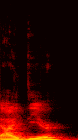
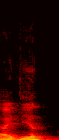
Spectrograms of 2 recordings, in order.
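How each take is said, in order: First: An R sound is added at the end. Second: There is no R sound at the end. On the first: The speaker calls it wrong. "why is the R in there? ... it's like people that say idea" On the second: The speaker calls it right. "When they mean idea"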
